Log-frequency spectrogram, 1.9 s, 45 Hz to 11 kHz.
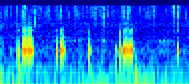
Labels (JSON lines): {"label": "biophony, knock croak", "recorder": "SoundTrap 300"}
